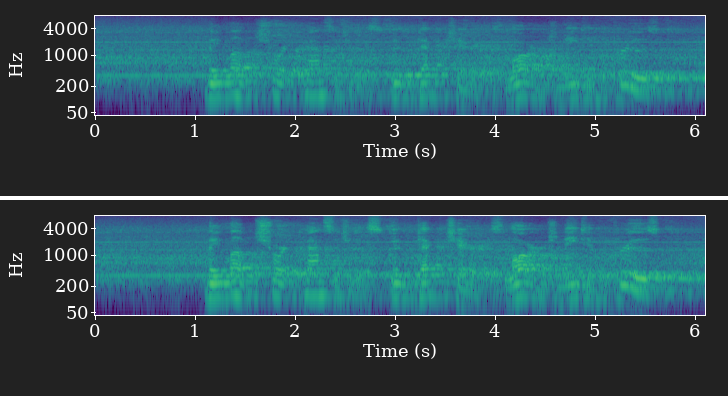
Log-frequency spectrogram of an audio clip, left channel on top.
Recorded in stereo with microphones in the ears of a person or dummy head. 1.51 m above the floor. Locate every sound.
1.1 s a man speaking: 50° right (ahead or behind), 5 m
